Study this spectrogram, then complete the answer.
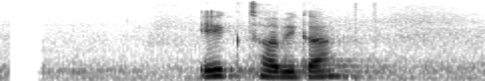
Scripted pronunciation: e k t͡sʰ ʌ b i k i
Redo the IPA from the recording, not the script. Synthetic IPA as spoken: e k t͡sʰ ʌ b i k a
